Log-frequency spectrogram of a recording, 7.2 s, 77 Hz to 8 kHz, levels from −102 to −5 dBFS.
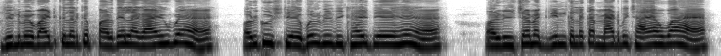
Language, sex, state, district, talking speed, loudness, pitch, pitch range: Hindi, male, Jharkhand, Garhwa, 215 wpm, -10 LUFS, 200 Hz, 185-210 Hz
